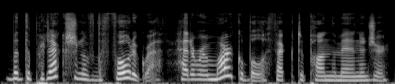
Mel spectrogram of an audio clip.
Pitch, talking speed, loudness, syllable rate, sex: 225 Hz, 195 wpm, -19 LUFS, 6.6 syllables/s, female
